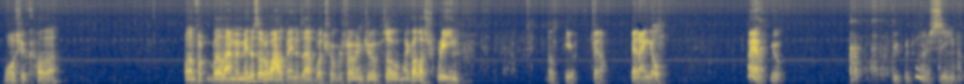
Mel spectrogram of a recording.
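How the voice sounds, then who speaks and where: A man's voice: mid-range voice, lively intonation, unhurried, gravelly, long pauses, poor audio. A man from Denmark, giving casual, rambling live reaction commentary on a hockey game and grumbling about his team's play. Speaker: streamer.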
